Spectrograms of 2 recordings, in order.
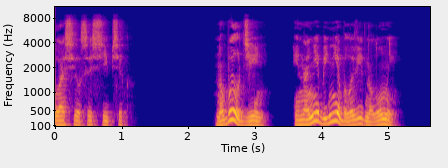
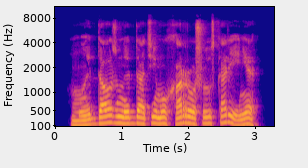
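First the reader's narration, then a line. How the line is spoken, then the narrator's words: Plain. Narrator (Russian): сказал Максим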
